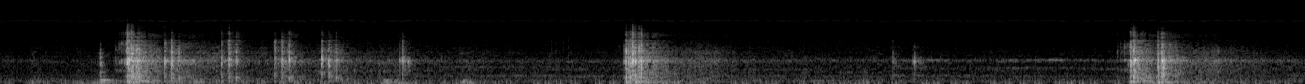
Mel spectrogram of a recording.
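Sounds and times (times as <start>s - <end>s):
fireworks bursting with sharp bangs: 0.3s - 4.8s, 5.6s - 9.4s, 11.2s - 12.9s.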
